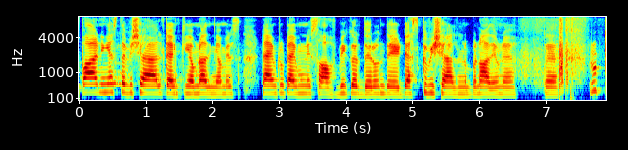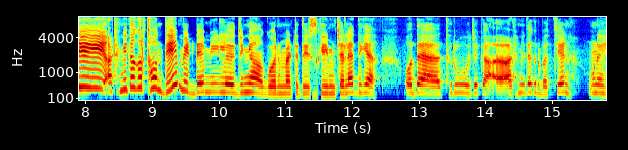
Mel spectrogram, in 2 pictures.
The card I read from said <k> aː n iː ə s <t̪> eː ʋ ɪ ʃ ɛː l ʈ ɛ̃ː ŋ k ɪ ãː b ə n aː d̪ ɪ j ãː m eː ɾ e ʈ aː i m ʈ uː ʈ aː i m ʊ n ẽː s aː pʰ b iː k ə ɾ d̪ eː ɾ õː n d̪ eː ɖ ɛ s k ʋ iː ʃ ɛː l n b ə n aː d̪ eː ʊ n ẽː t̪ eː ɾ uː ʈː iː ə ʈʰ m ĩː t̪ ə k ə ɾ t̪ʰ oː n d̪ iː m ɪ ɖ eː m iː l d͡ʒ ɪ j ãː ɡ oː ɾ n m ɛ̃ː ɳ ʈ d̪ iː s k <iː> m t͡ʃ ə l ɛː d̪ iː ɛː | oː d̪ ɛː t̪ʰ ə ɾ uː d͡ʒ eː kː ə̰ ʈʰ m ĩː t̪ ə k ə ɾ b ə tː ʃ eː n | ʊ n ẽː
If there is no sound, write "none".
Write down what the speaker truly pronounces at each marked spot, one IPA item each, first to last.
p, t̪, iː

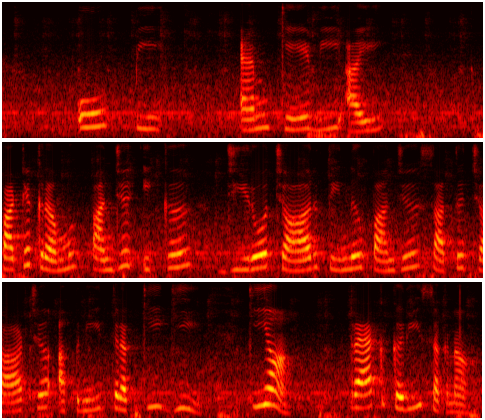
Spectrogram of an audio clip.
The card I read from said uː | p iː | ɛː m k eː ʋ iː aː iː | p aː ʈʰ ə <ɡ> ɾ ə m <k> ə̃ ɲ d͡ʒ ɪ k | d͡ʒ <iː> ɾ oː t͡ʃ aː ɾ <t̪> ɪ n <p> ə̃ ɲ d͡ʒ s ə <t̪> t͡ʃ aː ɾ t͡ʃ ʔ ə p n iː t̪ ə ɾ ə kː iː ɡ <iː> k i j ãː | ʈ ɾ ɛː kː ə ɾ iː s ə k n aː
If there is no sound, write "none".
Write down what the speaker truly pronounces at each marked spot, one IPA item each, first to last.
k, p, iː, t̪, p, t̪, iː

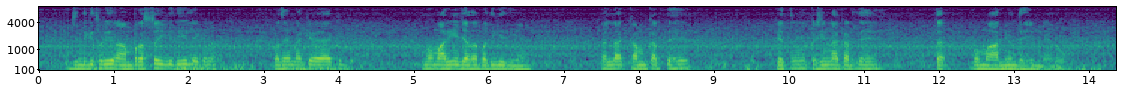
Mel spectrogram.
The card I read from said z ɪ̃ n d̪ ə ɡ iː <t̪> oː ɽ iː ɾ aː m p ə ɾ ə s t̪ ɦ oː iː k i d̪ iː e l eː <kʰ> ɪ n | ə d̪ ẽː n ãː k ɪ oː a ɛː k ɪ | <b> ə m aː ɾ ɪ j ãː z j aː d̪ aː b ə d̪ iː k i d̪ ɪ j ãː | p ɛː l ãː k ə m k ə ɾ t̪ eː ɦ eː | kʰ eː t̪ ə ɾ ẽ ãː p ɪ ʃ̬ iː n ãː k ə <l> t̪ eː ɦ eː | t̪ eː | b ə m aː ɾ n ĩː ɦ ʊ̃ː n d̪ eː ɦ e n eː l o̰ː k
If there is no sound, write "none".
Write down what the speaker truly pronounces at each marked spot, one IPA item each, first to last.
t̪ʰ, k, b, ɾ

